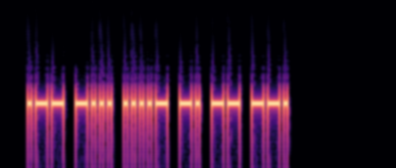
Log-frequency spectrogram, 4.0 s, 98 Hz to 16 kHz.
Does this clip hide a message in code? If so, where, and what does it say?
Yes: Morse code from 0.3 to 2.9 s, heard as a keyed tone, about 40 wpm, 700 Hz. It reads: WB4NMG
